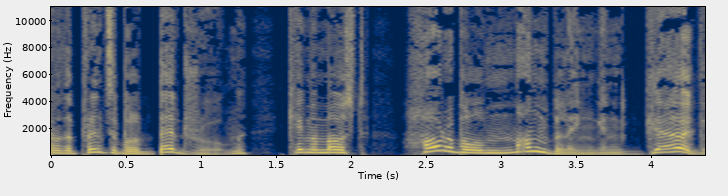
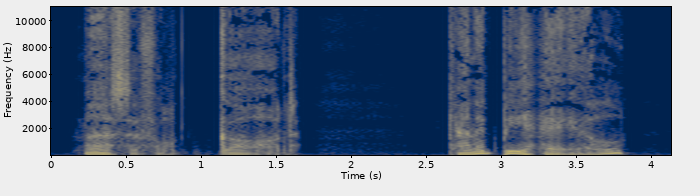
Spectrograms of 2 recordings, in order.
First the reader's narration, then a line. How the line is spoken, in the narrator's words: he muttered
